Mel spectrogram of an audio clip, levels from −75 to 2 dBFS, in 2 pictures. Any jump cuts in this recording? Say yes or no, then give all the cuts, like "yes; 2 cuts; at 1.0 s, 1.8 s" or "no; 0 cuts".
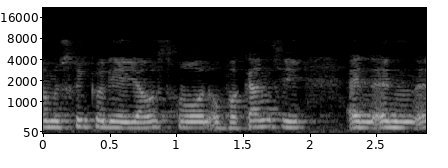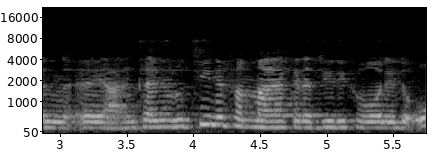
yes; 1 cut; at 2.3 s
